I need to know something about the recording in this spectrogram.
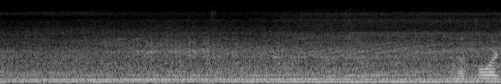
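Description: A rooftop air conditioning unit hums steadily up close.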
